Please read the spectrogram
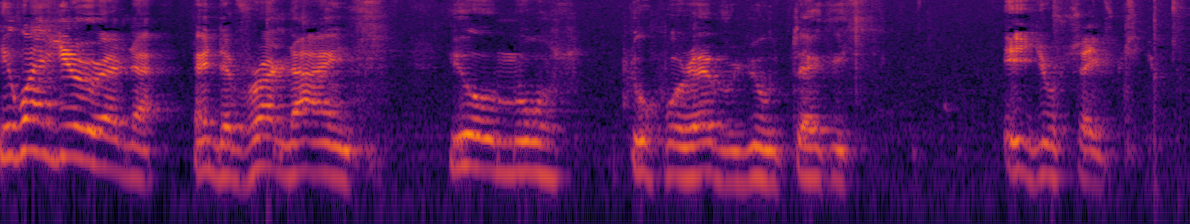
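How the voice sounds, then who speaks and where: Audible room echo surrounds a man with an American accent who speaks fairly slowly at a fairly high pitch, with lively intonation and long, frequent pauses. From United States. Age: 80s+. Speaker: war veteran. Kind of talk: interview answer. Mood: reflective, emotional. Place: home room.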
